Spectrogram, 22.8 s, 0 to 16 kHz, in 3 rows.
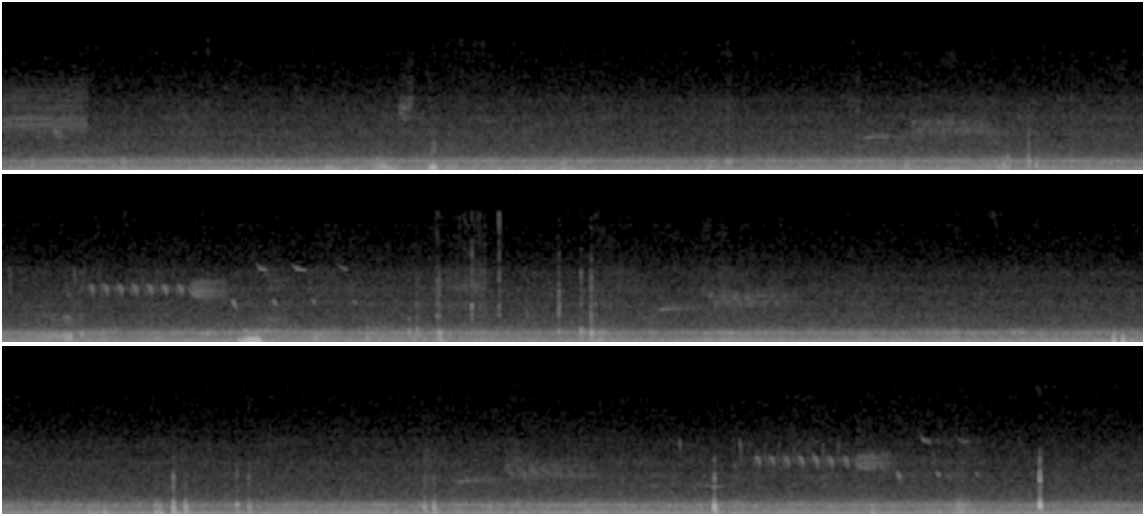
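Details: Honey bees humming inside an opened hive during a hive check on 17 July 2020; a steady low droning hum runs throughout, broken by sharp clicks and knocks from handling the frames.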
